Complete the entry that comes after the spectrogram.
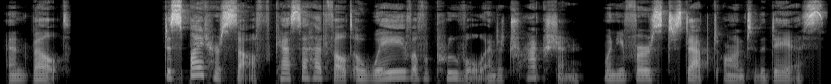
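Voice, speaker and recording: A woman narrates her own story as an audiobook. Her voice sits a little low and moves expressively up and down, and she takes her time with the scripted prose.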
